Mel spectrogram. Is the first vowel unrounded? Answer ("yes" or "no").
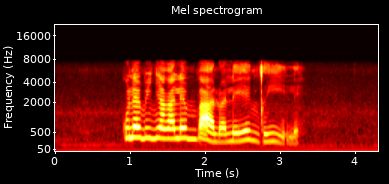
no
